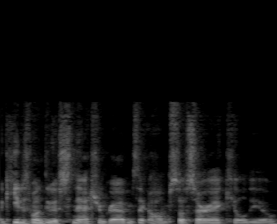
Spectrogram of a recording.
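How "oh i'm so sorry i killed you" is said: mock gentle, peaceful, slow, mild apologetic tone. Retelling a movie scene played for laughs: imitating a character being peaceful, apologetic. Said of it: "he's trying to be this peaceful".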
